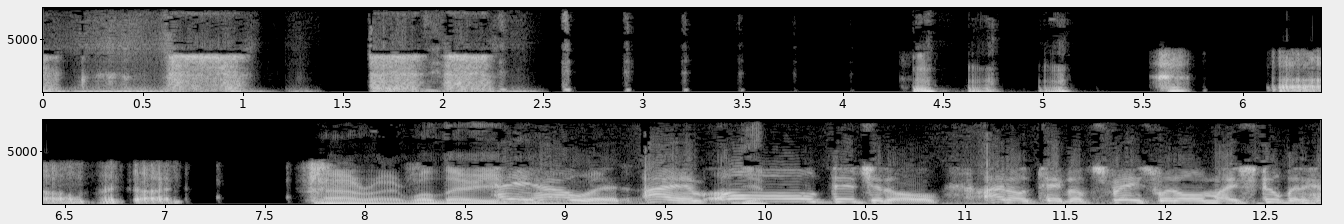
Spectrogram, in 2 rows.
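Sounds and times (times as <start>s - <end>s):
person sniffing exaggeratedly: 0.0s - 2.5s
person snorting: 1.6s - 2.6s, 4.3s - 6.9s
speech: 8.6s - 12.7s.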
